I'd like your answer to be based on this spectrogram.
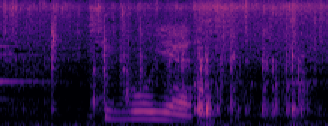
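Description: Onions sizzle and fry in a pan for a fish-head dish while being stirred, a soft crackling hiss with scraping strokes, and a brief voiced sound rises over it.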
